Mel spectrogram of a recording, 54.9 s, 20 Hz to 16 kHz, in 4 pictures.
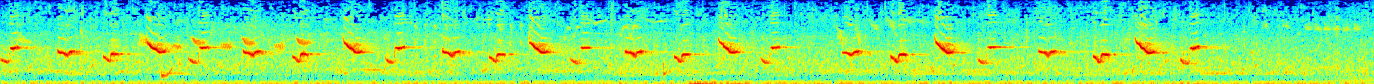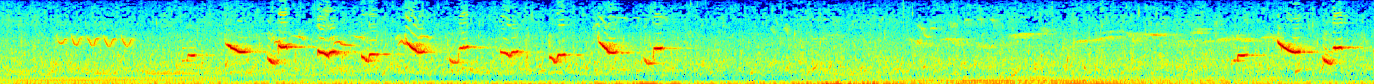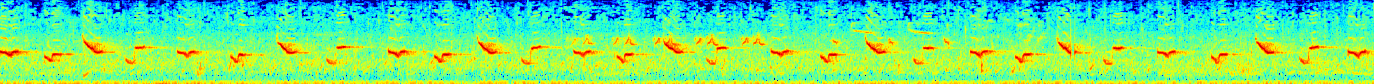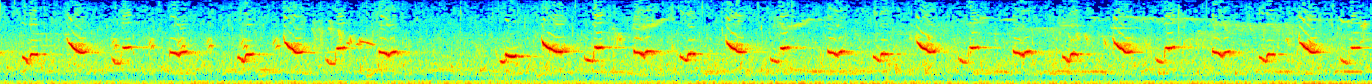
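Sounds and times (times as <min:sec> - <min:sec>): bird singing whistled notes: 0:14.2 - 0:20.5, 0:22.9 - 0:45.2.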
